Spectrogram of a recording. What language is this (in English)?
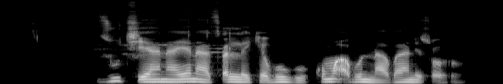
Hausa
